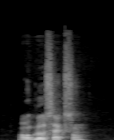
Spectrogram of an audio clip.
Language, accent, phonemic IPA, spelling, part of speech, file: French, France, /ɑ̃.ɡlo.sak.sɔ̃/, anglo-saxon, noun / adjective, LL-Q150 (fra)-anglo-saxon.wav
- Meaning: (noun) Anglo-Saxon (Old English language); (adjective) Anglo-Saxon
